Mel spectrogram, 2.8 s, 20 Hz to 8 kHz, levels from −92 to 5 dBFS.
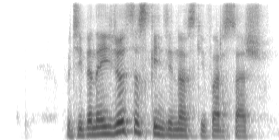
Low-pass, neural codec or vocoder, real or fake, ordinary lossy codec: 7.2 kHz; codec, 16 kHz, 0.7 kbps, FocalCodec; fake; AAC, 48 kbps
